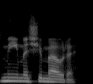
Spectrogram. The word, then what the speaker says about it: Mima Shimoda: Am I saying that right? Mima Shimoda? – I believe it's Mima Shimoda.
